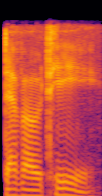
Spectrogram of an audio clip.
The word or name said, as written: devotee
